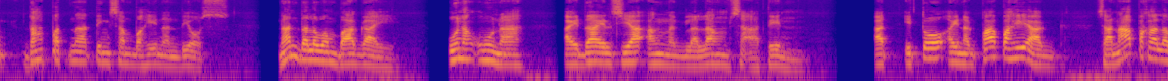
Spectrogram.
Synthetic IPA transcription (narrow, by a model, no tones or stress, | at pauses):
d̪aːpɐt̪̚naːt̪ɪŋsɐmbɐɦɪnɐŋd̪jo̞s | nɐŋd̪ɐlɐwaŋbaːɡaj | ʔuːnɐŋʔuːnɐʔɐjd̪aːhɪlsɪjaʔɐŋnɐɡ̚lalamsɐ̰ʔa̰ːt̪ɪn | ʔɐt̪̚ʔɪt̪o̞ʔɐjnɐɡ̚paːpɐɦɪjaɡ̚sɐnapɐkɐlɐ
